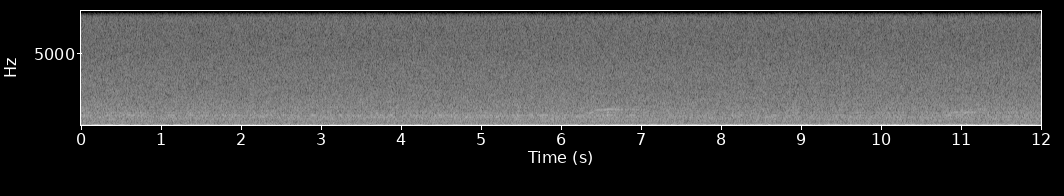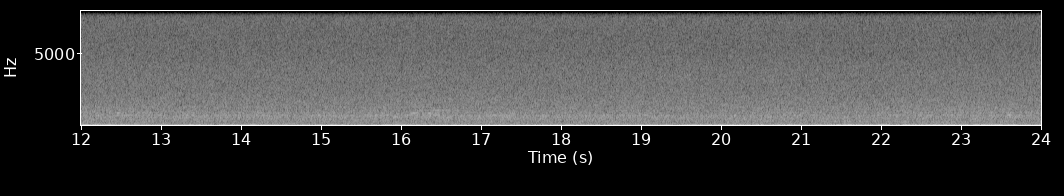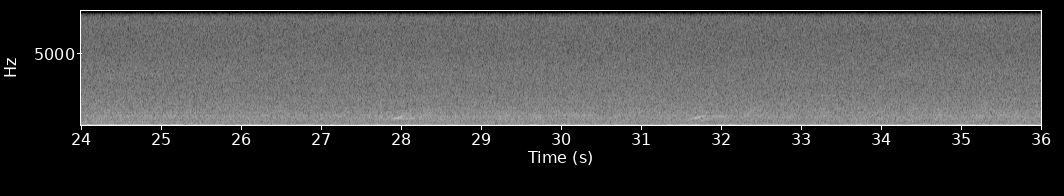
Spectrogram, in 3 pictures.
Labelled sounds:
6.4	6.8	humpback whale, 1.1 to 1.2 kHz

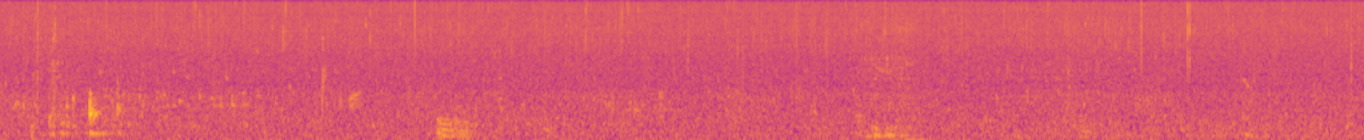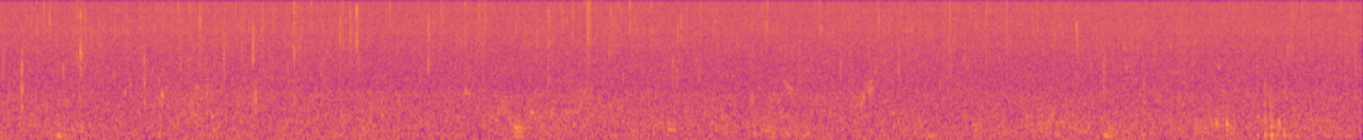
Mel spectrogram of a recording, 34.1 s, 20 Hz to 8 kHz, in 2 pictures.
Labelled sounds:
10.9	11.2	humpback whale, 1.6 to 2.1 kHz

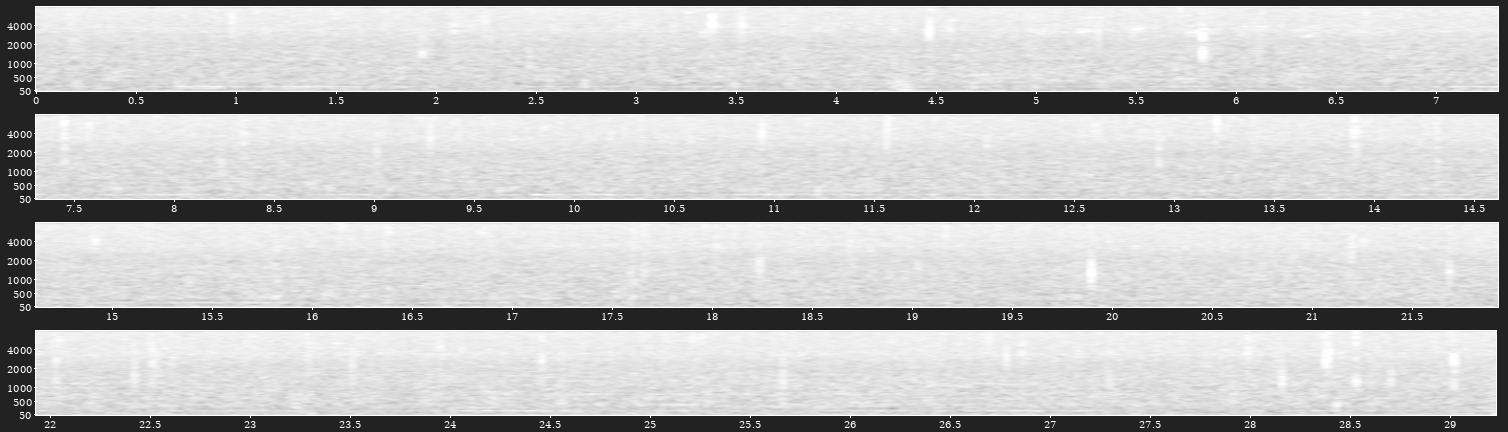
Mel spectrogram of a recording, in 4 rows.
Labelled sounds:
4.5	6.7	killer whale, southern resident, 2.4 to 6.0 kHz

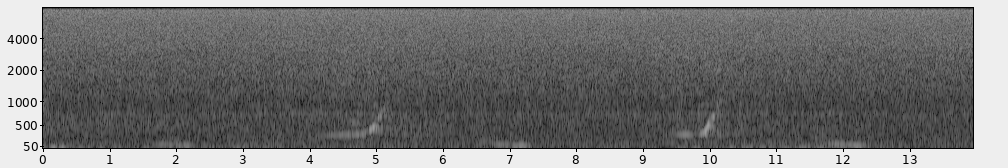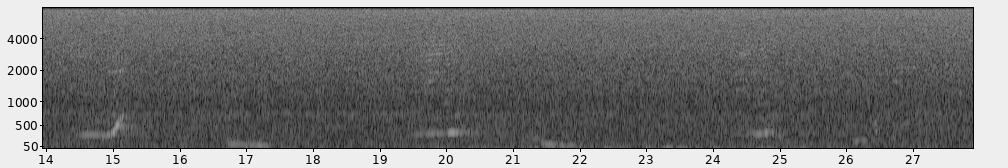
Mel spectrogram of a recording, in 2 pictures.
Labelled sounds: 19.7	20.0	humpback whale, 2.7 to 2.9 kHz

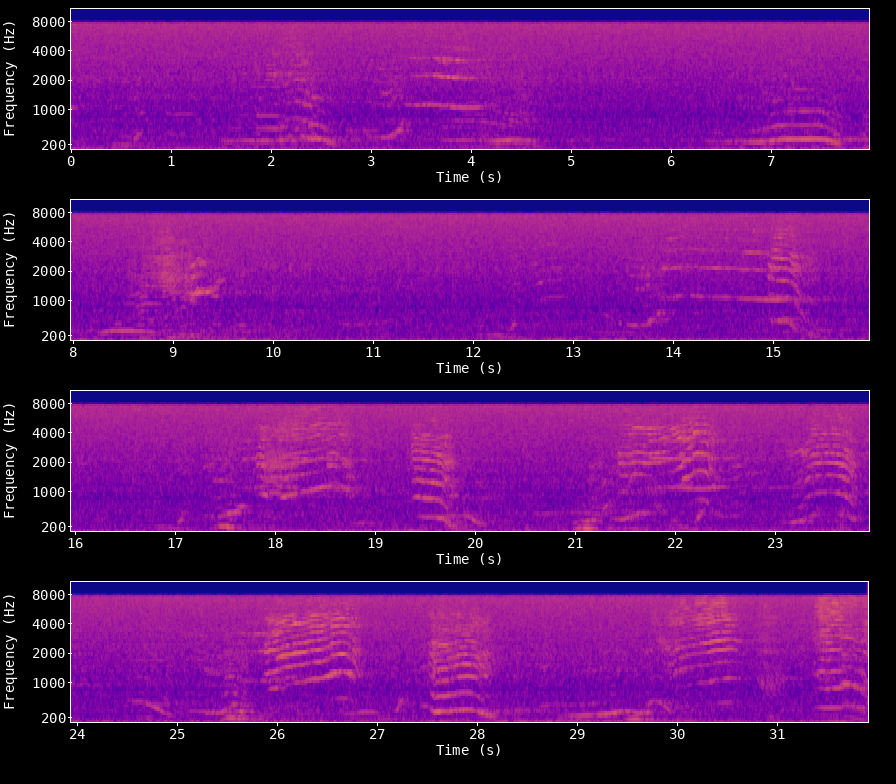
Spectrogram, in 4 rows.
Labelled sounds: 1.9	2.5	humpback whale, 0.80 to 1.3 kHz
3.3	4.6	humpback whale, 0.80 to 3.5 kHz
7.1	7.7	humpback whale, 0.80 to 1.0 kHz
8.7	9.5	humpback whale, 0.96 to 3.0 kHz
12.7	15.5	humpback whale, 0.96 to 5.3 kHz
17.7	18.8	humpback whale, 0.80 to 5.2 kHz
19.3	19.9	humpback whale, 0.80 to 3.6 kHz
21.4	22.6	humpback whale, 0.96 to 4.7 kHz
23.2	23.9	humpback whale, 0.80 to 4.0 kHz
25.5	26.9	humpback whale, 0.93 to 6.6 kHz
27.5	28.1	humpback whale, 1.1 to 3.6 kHz
30.0	31.9	humpback whale, 0.80 to 7.3 kHz

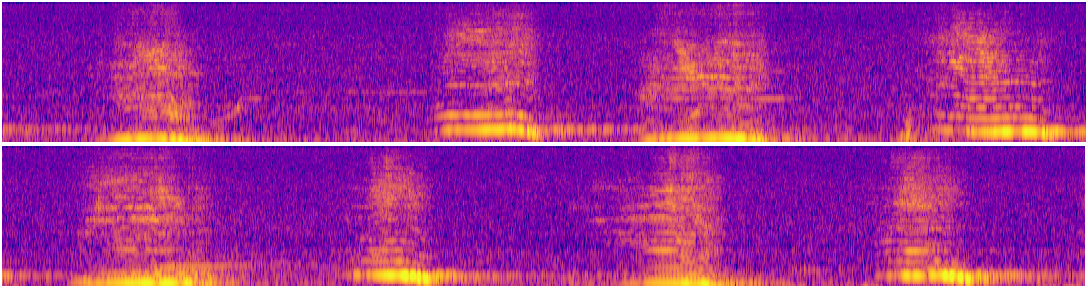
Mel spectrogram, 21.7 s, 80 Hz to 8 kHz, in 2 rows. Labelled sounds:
1.1	1.7	humpback whale, 0.86 to 2.4 kHz
2.4	2.6	humpback whale, 0.90 to 0.99 kHz
4.4	5.2	humpback whale, 1.3 to 4.8 kHz
6.3	7.9	humpback whale, 0.90 to 3.9 kHz
9.3	10.4	humpback whale, 0.90 to 5.4 kHz
11.7	12.9	humpback whale, 1.7 to 6.8 kHz
14.5	14.9	humpback whale, 2.8 to 3.7 kHz
16.7	17.6	humpback whale, 0.80 to 3.6 kHz
19.5	20.2	humpback whale, 0.90 to 6.5 kHz

